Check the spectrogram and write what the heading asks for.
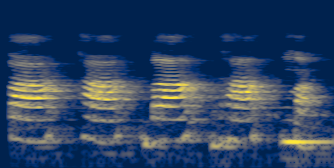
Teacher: हमारे दोनों ओठ परस्पर आपस में मिल जा रहे हैं जब हम पा वर्ग का उच्चारण कर रहे हैं। ठीक है, इसलिए पा वर्ग का उच्चारण जो है वो ओष्ठ है।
